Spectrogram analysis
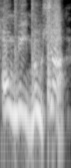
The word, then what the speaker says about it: Onimusha: Viper's like, even I can pronounce this right. Why can't you? Okay, I've been saying that game wrong all my damn life. He even clapped and everything. He was like, Oni Musha.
